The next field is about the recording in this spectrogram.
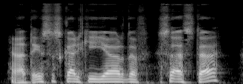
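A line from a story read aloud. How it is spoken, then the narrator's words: Chuckling. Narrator (Russian): хохотнул он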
